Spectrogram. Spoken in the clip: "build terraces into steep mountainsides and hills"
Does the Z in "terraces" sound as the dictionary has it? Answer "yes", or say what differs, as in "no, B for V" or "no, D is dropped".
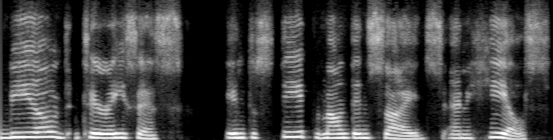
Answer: no, S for Z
